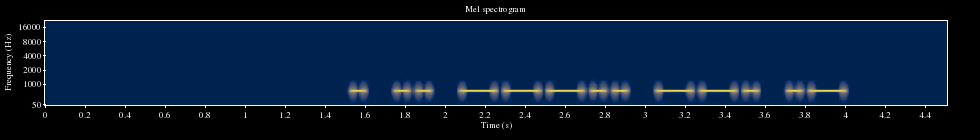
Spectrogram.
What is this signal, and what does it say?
Morse code, heard as a keyed tone, about 22 wpm, 700 Hz. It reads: EI8GA
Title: DXCC-100 Call Signs - 5 Characters - Repeated 3x - 22wpm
